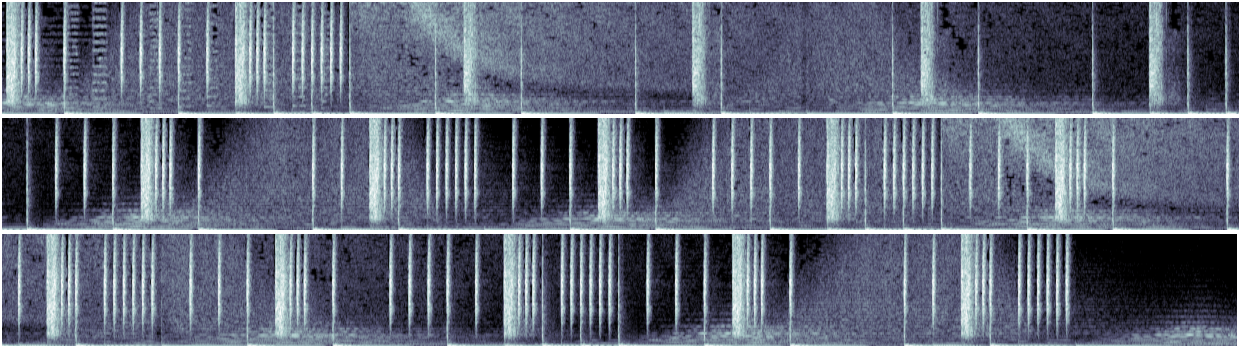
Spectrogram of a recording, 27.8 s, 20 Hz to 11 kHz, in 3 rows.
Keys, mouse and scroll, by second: 0.4 Left, 5.9 Left, 8.5-9.0 scroll up 1, 10.9 click, 15.0 click, 16.5 click, 18.2-19.4 typing, 19.9 scroll down 1, 20.7 scroll up 1, 22.2 scroll down 1, 22.4 click, 24.7 space.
